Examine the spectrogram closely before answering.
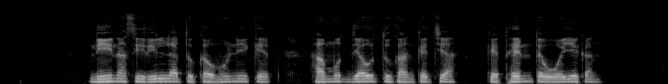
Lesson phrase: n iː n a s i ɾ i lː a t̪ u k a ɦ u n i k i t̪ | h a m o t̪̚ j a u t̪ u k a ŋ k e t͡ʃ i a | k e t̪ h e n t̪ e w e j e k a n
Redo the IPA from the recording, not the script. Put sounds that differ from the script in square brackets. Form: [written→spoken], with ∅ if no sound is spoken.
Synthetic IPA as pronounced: n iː n a s i ɾ i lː a t̪ u k a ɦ u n i k [i→e] t̪ | h a m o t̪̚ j a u t̪ u k a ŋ k e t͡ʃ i a | k e t̪ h e n t̪ e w e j e k a n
